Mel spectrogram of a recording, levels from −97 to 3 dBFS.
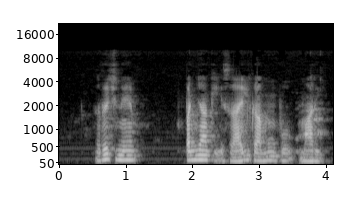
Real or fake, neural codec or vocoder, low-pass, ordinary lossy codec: real; none; 9.9 kHz; AAC, 48 kbps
